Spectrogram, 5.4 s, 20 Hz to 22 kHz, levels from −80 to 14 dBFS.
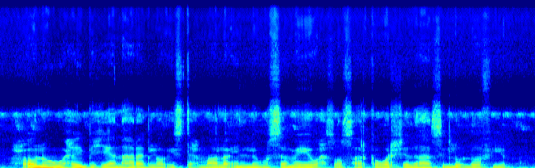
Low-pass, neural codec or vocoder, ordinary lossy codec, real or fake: none; vocoder, 44.1 kHz, 128 mel bands every 512 samples, BigVGAN v2; none; fake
